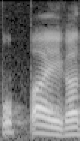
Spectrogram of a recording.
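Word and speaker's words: Popeye: 그래서 pop eye. 저거 pop eye를 그래서 일본식 발음하면 뽀빠이가 되는 겁니다.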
